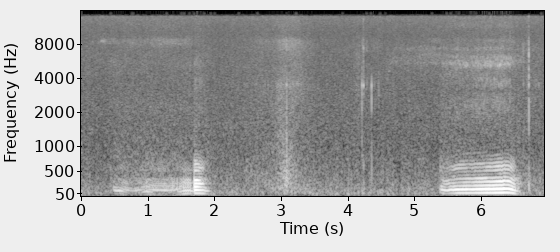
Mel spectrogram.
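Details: Tiger brindle French Bulldog, a dog that seldom barks, producing a soft grunting snuffle, then a louder deep buzzing snort about a second long near the end, with small clicks indoors.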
